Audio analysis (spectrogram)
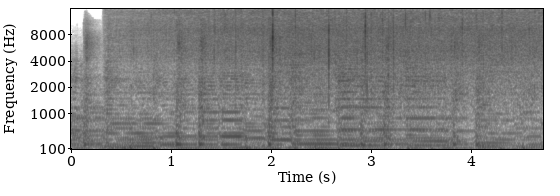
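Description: Freshly crushed garlic fries in a pan for a paneer chilli dish, giving a steady, close, crackling sizzle with dense popping throughout.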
